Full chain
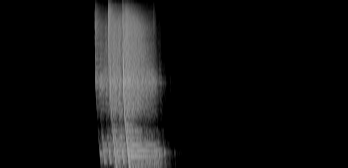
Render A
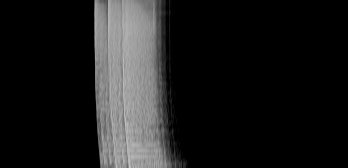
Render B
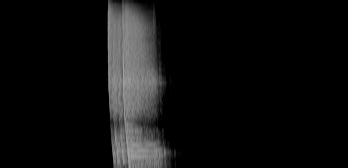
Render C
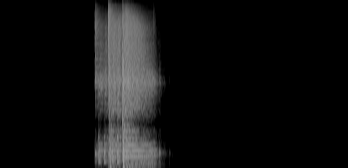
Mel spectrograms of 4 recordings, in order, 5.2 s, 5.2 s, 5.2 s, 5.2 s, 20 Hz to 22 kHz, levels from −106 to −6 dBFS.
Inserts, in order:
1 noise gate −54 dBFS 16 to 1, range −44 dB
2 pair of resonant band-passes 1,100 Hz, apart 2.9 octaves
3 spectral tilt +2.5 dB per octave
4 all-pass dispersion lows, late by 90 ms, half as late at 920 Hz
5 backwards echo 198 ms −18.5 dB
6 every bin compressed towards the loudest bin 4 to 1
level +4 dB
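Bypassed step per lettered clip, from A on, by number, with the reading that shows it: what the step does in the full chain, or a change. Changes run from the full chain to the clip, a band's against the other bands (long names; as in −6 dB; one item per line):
2, 1 kHz band +5.5 dB
5, change in momentary loudness spread −5 LU
4, change in crest factor +6.0 dB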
